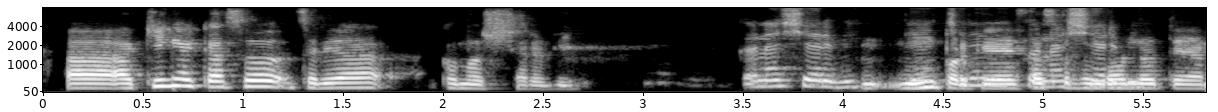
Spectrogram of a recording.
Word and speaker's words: conoscervi: Conoscervi. Conoscervi. El acento está en la segunda sílaba.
